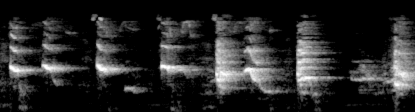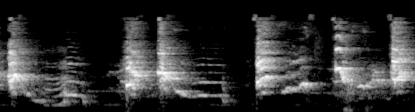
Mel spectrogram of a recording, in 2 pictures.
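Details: Pet dog giving rapid, high yapping barks in close pairs and bursts, some with whiny, falling tails, almost continuous over eight seconds.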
